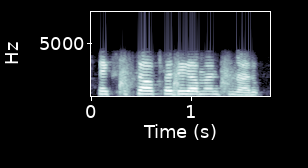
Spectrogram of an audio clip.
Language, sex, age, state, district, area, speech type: Telugu, female, 18-30, Telangana, Ranga Reddy, urban, conversation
